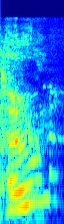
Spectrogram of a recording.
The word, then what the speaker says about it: hoon: And there a hoon.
